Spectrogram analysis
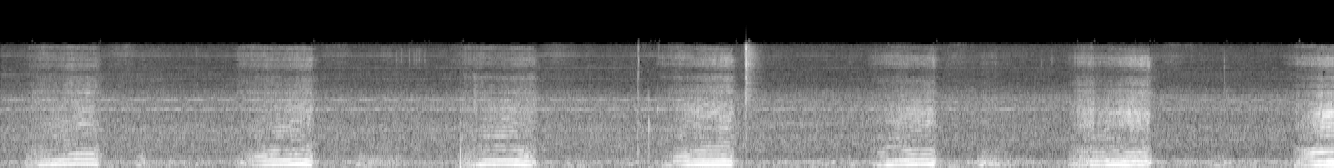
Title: Dogue De bordeaux puppy snoring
